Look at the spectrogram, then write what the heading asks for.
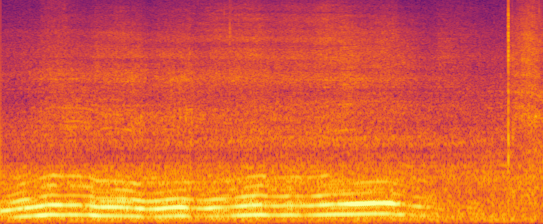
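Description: A car revs hard in a car park at dusk, its engine rising and falling in strong, wavering harmonics for about four seconds before easing off; loud and fairly close, with no talk.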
